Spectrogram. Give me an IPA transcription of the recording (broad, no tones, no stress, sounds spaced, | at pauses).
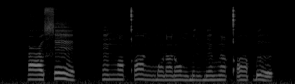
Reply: ʕ ə s ɛ | ɛ̃ ŋ ɔ̃ qʼ ɑ̃ ŋ͡m ɔ̃ ɾ ɑ̃ ɾ ɔ̃ ɡ͡b ɛ̃ ɡ͡b ɛ̃ v ɛ̃ qʼ ɑ̃ ɓ ə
